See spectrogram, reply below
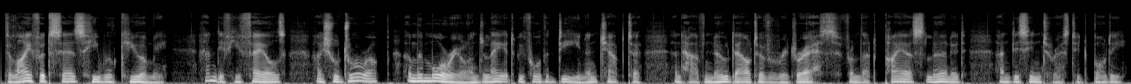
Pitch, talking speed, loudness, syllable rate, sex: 110 Hz, 200 wpm, -18 LUFS, 5.1 syllables/s, male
